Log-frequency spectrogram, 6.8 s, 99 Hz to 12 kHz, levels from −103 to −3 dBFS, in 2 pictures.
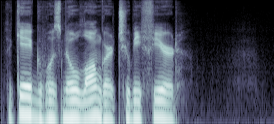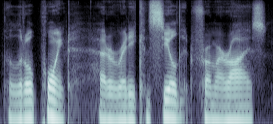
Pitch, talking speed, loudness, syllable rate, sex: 110 Hz, 160 wpm, -19 LUFS, 5.0 syllables/s, male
